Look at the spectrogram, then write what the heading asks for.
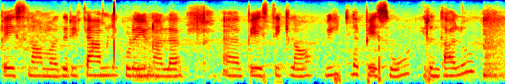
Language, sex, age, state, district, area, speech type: Tamil, female, 18-30, Tamil Nadu, Mayiladuthurai, urban, spontaneous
